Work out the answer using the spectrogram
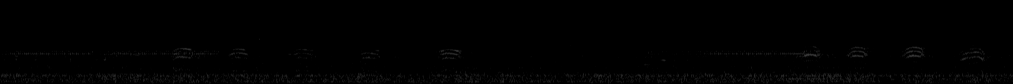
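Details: A galah at Neurum Park, Queensland, in October 2024 gives short, harsh screeches in two bursts, roughly two per second, over a steady low rumble and hiss.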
